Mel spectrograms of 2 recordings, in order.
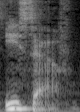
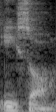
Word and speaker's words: Esau: is America it's white christiandom right Christianity is esaf Esau Edom you know because the rabbis say esaf it's kind of fun saying it that way so but it's pronounced you know in English it's pronounced Esau and Edom okay but uh but they they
